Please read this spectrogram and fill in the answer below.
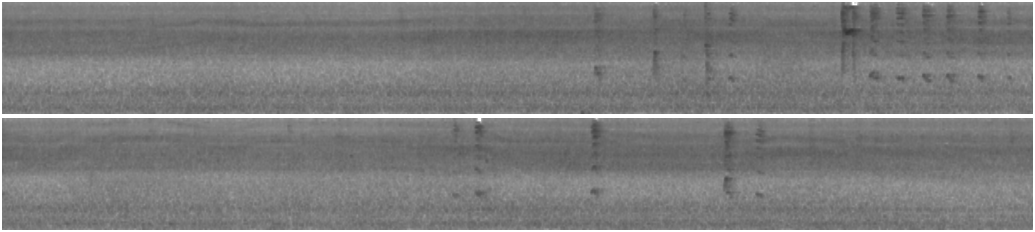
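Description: Hail falling steadily in a heavy hailstorm, an even constant hiss of stones striking the ground and surfaces. A few short sharp sounds cut through it, with a cluster of them near the middle.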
